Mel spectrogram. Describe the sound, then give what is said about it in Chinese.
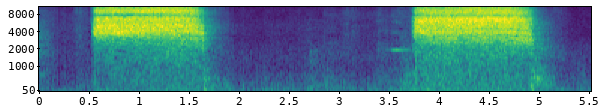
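A voice imitates a hand pump forcing air into a bicycle tyre, making two long, breathy hisses of about a second each, separated by a pause, with no other sound. “有个小伙给自行车胎正打气，盯着个姑娘一个劲的瞧，脖子抻的像仙毫，眼睛瞪的像核桃，抓着个气筒一个劲的打，”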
